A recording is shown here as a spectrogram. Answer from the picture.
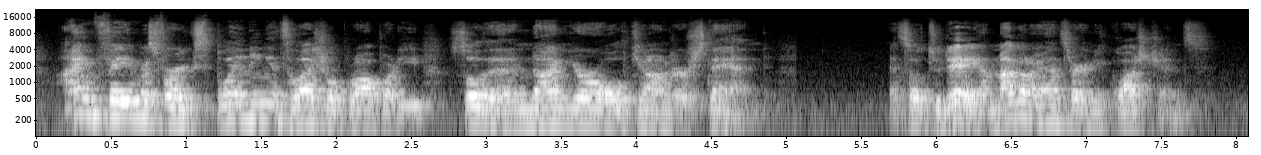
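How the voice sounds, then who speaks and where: Noticeable background noise behind a man's high voice, fairly quick in pace, with ordinary pitch variation. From Russia. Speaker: trademark lawyer, company founder. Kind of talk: personal story talk to camera.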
